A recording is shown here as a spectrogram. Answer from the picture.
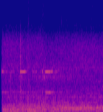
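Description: Treadmill running steadily under a walker, a steady motor and belt hum, with two brief faint high tones about half a second and a second in.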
